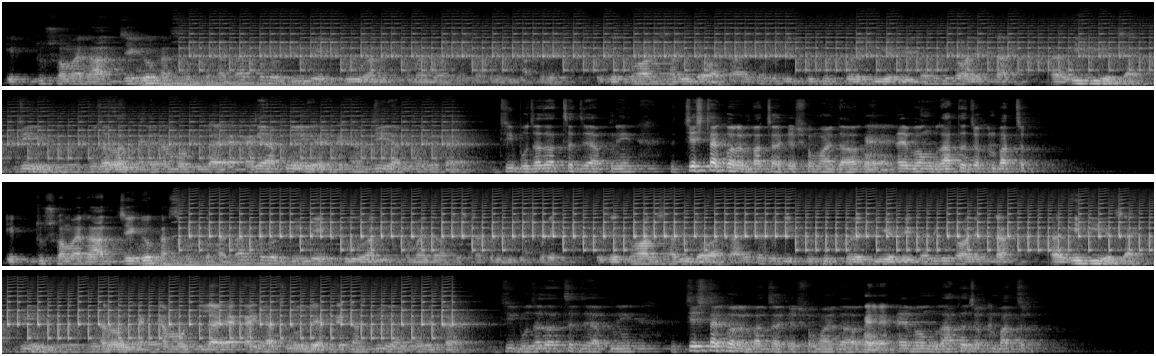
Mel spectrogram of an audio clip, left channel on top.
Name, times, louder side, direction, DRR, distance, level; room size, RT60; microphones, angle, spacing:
voice 1, 0.0-5.6 5.9-10.1 10.5-11.4 11.8-12.1 12.5-16.2 20.1-20.6 21.1-21.2, right 3 dB, 70° right, 7 dB, 0.9 m, -25 dB
sound 1, 1.3-9.7, left 1 dB, 15° right, 2.6 m, -38 dB
sound 2, 1.7-16.0, right 6 dB, 40° right, 0.7 m, -23 dB
voice 2, 11.6-13.1 14.0-16.2 16.5-18.1 18.4-20.1 20.5-21.7, left 2 dB, 85° left, 6 dB, 1.0 m, -24 dB
9.2 x 7.9 x 3.5 m, 1.0 s
head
